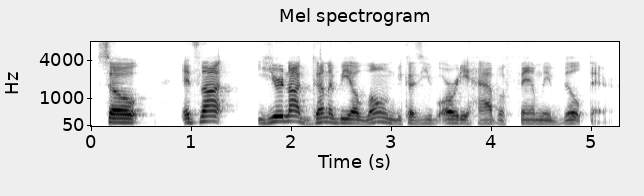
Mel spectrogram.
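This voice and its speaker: A man's voice: mid-range voice, normal speed, fairly bright tone, dry recording. Earnest man on a dry panel mic. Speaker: panel guest. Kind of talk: casual panel chat.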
